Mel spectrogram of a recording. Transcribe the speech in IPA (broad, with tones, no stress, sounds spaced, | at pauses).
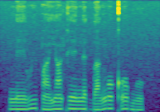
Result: n eː˨ β i˦ p ã˨ j ã˦ k eː˦ n ɛ˦ ɡ͡b a˨ ŋ oː˦ kʼ oː˦ b ũ˨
